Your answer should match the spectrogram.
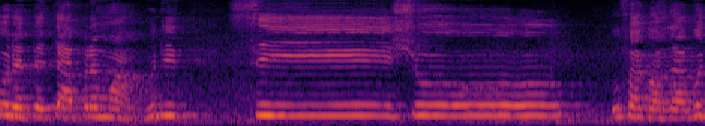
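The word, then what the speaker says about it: SISHU: Vous dites si chou.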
